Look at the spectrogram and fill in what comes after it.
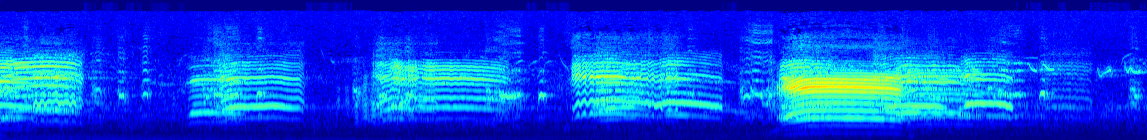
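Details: Sheep bleating repeatedly, giving four or five quavering baas of varying length, the loudest and lowest near the end, separated by brief silences.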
